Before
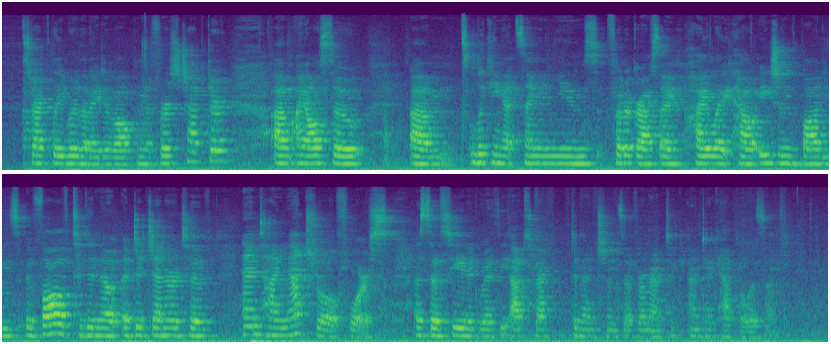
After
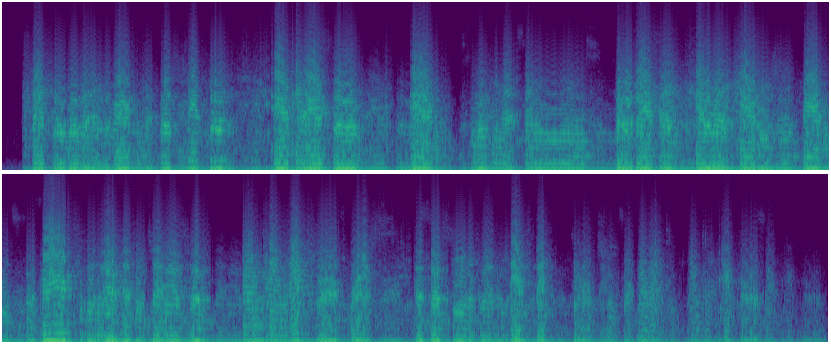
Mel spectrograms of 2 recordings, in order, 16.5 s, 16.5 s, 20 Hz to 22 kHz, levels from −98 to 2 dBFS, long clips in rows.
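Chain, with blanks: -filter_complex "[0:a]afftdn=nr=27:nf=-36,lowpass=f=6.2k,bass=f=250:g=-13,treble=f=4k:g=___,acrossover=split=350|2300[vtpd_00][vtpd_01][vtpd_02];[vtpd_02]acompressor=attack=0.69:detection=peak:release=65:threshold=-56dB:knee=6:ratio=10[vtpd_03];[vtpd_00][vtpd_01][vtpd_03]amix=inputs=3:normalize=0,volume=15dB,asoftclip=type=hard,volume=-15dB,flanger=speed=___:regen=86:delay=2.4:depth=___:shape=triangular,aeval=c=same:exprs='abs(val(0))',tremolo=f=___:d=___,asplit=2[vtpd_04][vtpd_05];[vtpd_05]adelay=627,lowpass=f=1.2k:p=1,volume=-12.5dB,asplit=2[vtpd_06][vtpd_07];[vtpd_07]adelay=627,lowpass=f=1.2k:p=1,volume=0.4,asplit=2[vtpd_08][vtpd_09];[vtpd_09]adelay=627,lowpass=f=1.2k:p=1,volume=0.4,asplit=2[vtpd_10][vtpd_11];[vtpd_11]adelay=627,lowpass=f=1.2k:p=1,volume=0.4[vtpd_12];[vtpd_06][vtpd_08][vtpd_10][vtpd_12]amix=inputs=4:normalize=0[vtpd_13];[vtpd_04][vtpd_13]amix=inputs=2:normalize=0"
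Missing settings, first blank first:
-7, 1.1, 2.1, 78, 0.947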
